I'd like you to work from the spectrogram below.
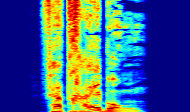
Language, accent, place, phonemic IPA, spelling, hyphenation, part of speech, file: German, Germany, Berlin, /fɛʁˈtʁaɪ̯bʊŋ/, Vertreibung, Ver‧trei‧bung, noun, De-Vertreibung.ogg
- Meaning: 1. expulsion 2. eviction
